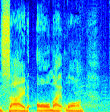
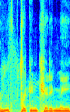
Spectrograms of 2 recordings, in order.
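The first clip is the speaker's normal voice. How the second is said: mock-angry voice through clenched teeth. Retelling what their dad said in the school hallway, through clenched teeth. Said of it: "you know where the clench your teeth one?".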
